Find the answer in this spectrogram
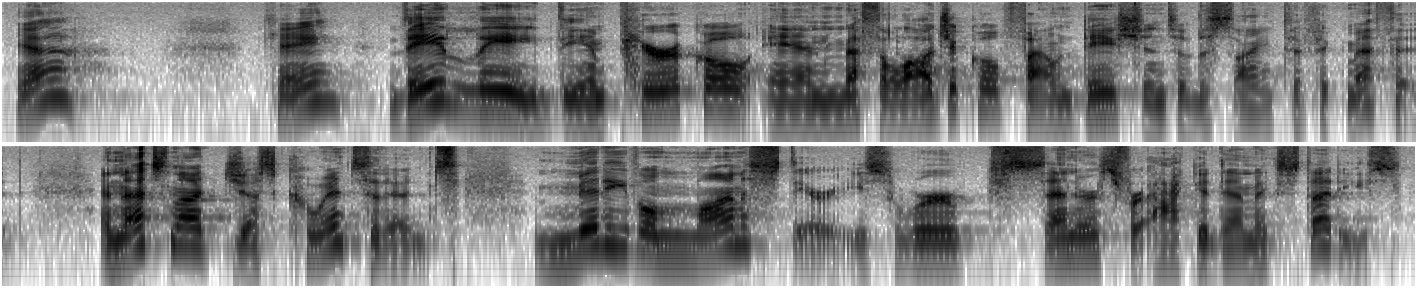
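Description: A man's voice: mid-range voice, big pitch swings, measured pace, a little mellow. Male preacher, Greek first language; loose, rambling sermon delivery full of restarts and asides. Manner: rambling, many restarts and fillers, chuckles. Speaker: pastor.

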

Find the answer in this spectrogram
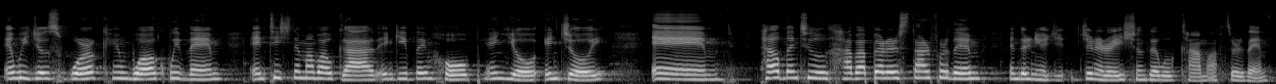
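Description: Colombian woman, high voice, light Spanish accent, shy friendly church greeting. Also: fairly even intonation, measured pace. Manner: laughs often, shy and gentle. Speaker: pastor's wife, ministry leader. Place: church sanctuary.

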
